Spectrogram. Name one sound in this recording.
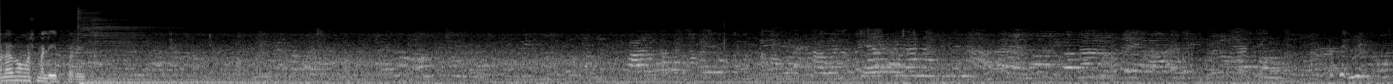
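People chatter in a busy indoor room.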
